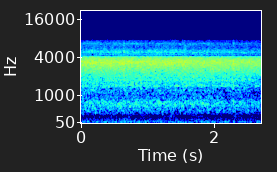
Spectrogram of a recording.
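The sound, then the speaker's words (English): Steady, unbroken hiss of radio static blasting at full volume from handheld walkie-talkie-like devices held by a group of about 50 people, bright and harsh with no voices or pauses throughout. “They were blasting out static at full volume, and everyone was staring up at the sky.”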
